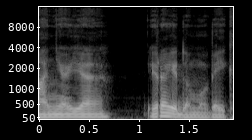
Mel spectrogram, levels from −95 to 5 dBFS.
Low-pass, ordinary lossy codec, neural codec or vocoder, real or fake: 14.4 kHz; Opus, 32 kbps; none; real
